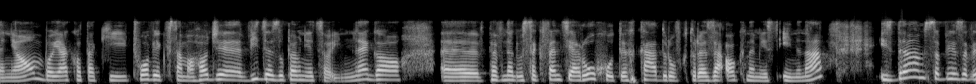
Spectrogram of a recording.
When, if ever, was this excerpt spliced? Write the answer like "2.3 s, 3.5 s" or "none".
5.2 s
